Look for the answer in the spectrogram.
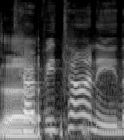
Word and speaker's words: Capitani: On the 11th, it's the Capitano, and it's Capitani. That was close.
